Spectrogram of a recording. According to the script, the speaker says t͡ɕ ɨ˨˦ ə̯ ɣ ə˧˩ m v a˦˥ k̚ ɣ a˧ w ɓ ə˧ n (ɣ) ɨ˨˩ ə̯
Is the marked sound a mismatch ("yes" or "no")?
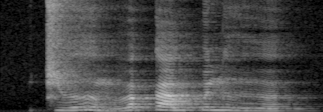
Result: no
